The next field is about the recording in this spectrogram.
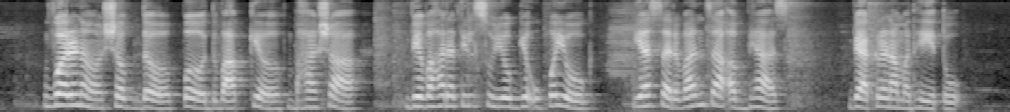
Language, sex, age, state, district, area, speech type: Marathi, female, 30-45, Maharashtra, Kolhapur, urban, spontaneous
